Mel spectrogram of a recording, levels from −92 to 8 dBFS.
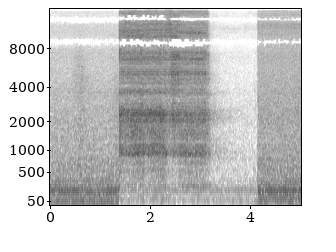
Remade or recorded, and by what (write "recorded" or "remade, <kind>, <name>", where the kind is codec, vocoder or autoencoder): recorded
